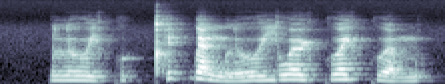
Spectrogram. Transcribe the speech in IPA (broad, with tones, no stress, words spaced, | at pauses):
luː˨˩jkʷɪ˧k̚pʰɪ˥k̚lɐ˨˩ŋ luː˨˧jwɵ˧ɥkʷɐ˥j kʷɐ˨˧m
